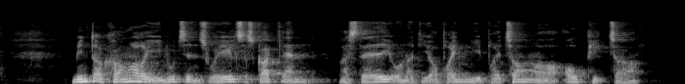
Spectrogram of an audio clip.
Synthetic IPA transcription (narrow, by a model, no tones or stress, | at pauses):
me̝nd̥ʁɐkʰɒ̽ŋɐʁiːinut͡sʰið̰ˠn̩sweːlsɒsɡ̥ɒ̽d̥læn̰ʋɑ̈sd̥ɛːð̞ˠiɔ̽n̰ɐd̥iɒ̽b̥ʁen̰əliəb̥ʁɛt͡sʰɒ̽ŋ̰ɐːʔɒʊpʰiɡ̥̚t͡sʰɒː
